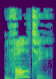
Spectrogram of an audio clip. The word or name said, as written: vaulty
